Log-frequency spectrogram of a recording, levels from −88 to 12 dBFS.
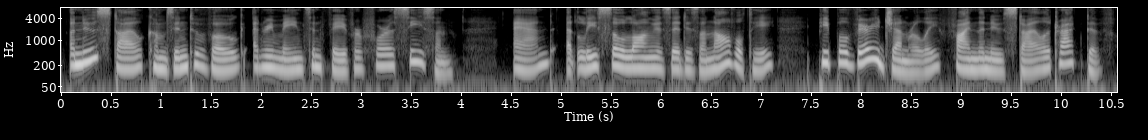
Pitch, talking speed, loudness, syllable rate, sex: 170 Hz, 175 wpm, -20 LUFS, 5.3 syllables/s, female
